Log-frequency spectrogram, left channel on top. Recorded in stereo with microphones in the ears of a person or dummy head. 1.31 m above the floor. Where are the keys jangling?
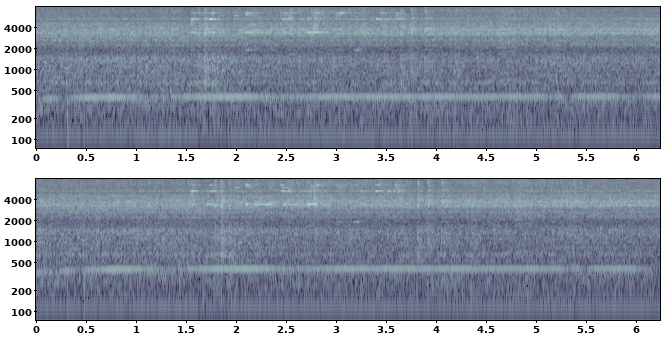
5° left (ahead or behind), 1.8 m; by 3.8 s 30° right (ahead or behind), 2.5 m.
